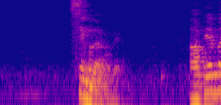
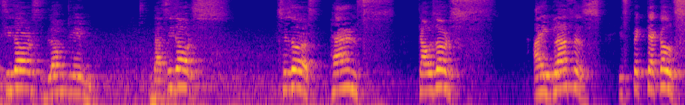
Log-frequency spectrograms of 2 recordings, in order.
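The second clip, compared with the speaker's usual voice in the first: slow list; 7 semitones higher, much slower than usual. Shown as a demonstration. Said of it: "listing plural nouns".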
